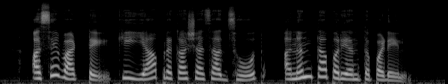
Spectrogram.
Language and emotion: Marathi, neutral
